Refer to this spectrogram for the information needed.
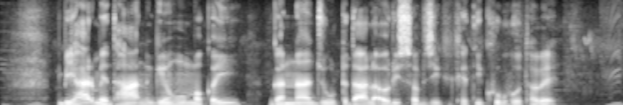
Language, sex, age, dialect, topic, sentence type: Bhojpuri, male, 25-30, Northern, agriculture, statement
